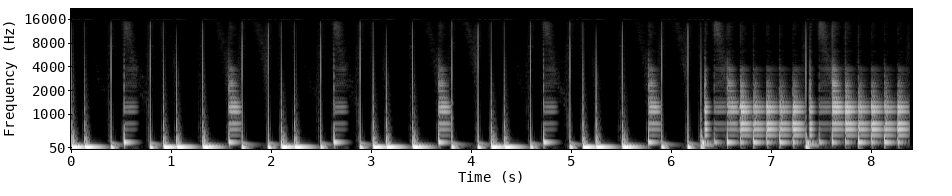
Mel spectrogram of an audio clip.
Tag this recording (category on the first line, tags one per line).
Music > Solo percussion
music
Vintage
Electronic
Loop
Kit
Synth
DrumMachine
Modified
Drum
Analog
Bass
606
Mod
